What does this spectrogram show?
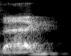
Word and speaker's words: VAGUH: So yeah, it's pronounced VAGuh.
